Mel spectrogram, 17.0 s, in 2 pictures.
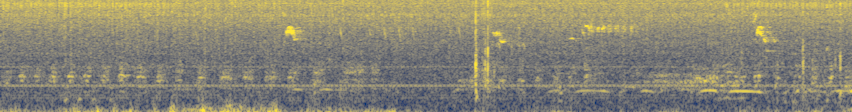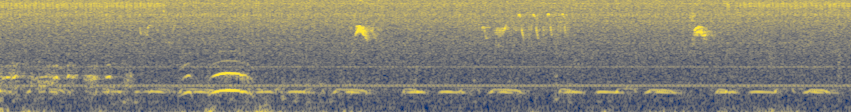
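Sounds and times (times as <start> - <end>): faint high chirps of small bird: 9.5 - 16.9.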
